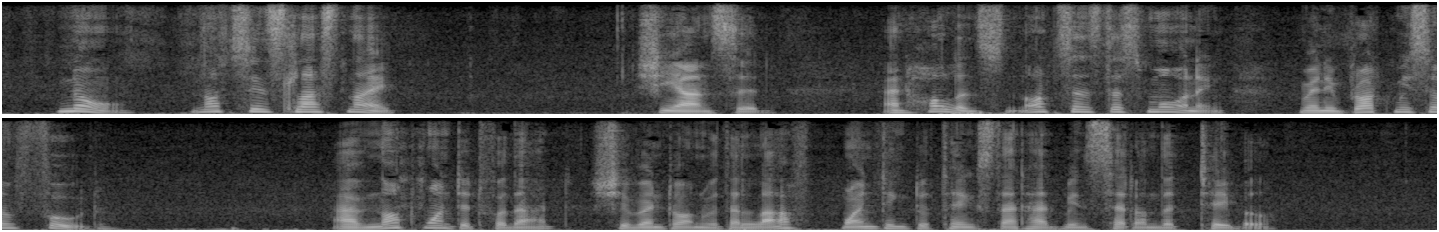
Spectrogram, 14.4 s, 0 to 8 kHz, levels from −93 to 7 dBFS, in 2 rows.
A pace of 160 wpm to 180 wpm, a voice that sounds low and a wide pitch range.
Yes: average, 165 wpm; low, 120 Hz; wide, 8.4 semitones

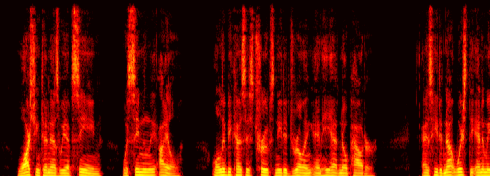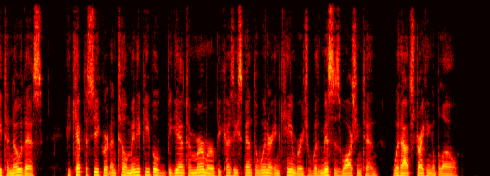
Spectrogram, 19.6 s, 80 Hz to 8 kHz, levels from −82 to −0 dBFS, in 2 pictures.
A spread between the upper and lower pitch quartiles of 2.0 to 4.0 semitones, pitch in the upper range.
No: narrow, 2.4 semitones; low, 120 Hz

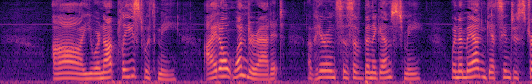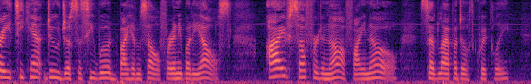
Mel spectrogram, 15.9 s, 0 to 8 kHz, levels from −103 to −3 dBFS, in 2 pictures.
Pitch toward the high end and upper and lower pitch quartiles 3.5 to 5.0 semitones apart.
Yes: high, 205 Hz; average, 4.1 semitones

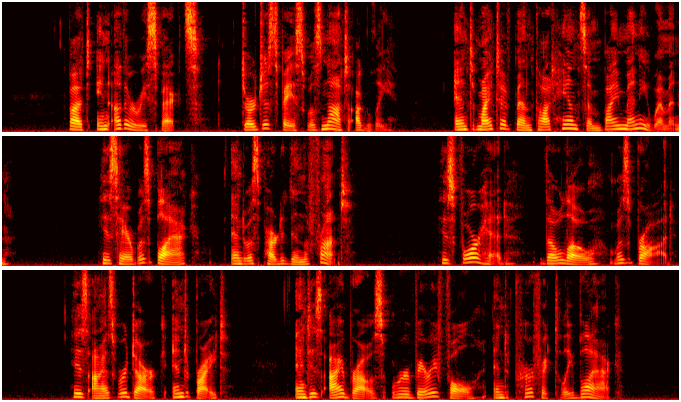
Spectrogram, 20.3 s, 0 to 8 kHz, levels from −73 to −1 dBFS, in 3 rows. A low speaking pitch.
No: medium, 185 Hz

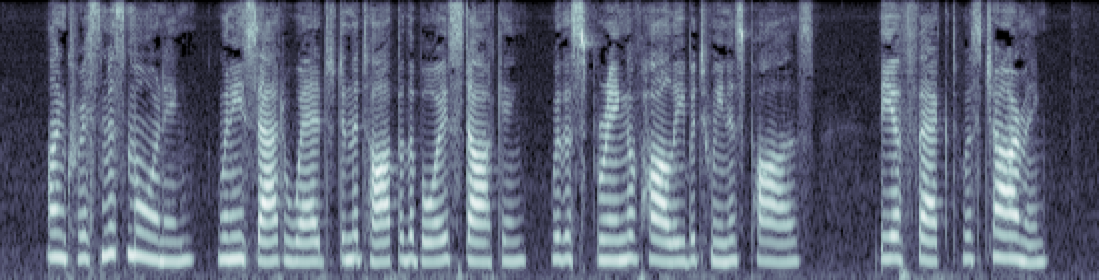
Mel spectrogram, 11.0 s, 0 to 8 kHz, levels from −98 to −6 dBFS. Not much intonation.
Yes: narrow, 2.3 semitones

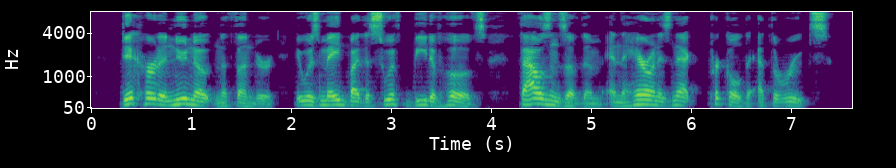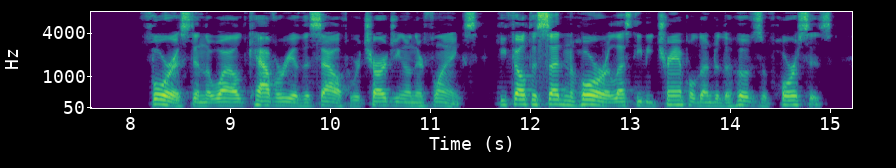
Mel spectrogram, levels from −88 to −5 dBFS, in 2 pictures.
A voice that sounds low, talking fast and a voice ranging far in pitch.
No: low, 120 Hz; fast, 225 wpm; average, 4.7 semitones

